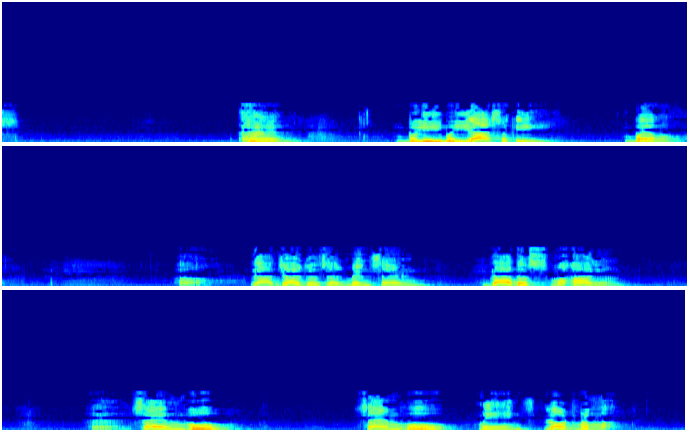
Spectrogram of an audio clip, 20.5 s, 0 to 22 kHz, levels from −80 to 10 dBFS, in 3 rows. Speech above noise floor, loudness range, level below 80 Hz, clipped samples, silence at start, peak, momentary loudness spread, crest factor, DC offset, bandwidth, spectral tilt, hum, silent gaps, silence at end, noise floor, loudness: 36 dB; 7 LU; -60 dBFS; under 0.1%; 0 s; -6 dBFS; 19 LU; 22 dB; under 0.1%; 6.4 kHz; -6.5 dB/octave; none; none; 0.7 s; -60 dBFS; -25 LUFS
